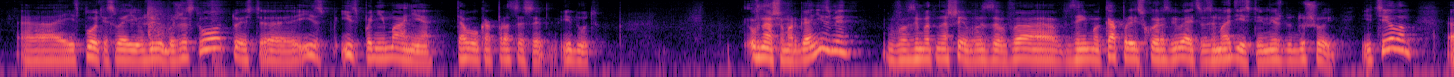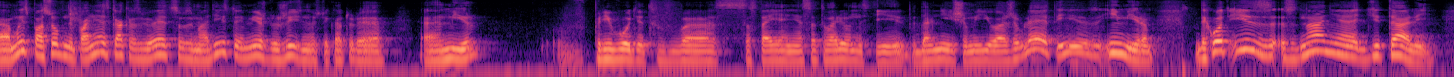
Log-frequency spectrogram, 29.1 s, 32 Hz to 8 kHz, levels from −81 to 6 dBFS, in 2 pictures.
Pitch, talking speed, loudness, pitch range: 115 Hz, 115 wpm, -23 LUFS, 105-135 Hz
